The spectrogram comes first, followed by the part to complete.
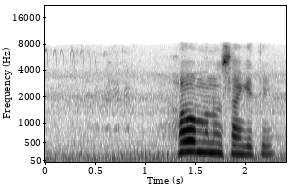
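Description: About a second of quiet outdoor background, then a woman's short spoken reply, a drawn-out "ho" (Marathi for yes) that falls in pitch at the end.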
